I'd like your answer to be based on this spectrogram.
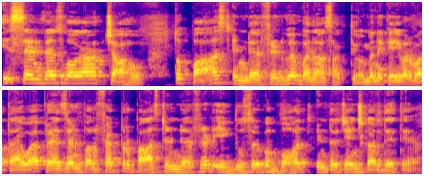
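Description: A man with an Indian accent teaching English grammar in Hindi, asking and answering his own questions and reading English examples slowly. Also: medium pitch, dark tone. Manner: breaks sentences into parts, asks and answers his own questions.

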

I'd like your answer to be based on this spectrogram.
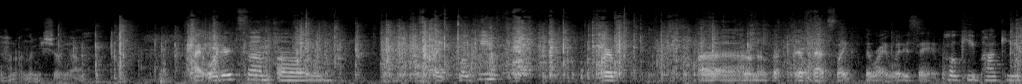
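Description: A woman's voice: medium pitch, gravelly, heavy background noise. Chatty young woman vlogging. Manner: chatty, rambling, many fillers. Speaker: vlogger, night-shift NICU nurse. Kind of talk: casual chat to camera.

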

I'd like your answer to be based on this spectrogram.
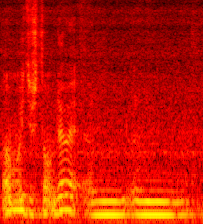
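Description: A middle-aged man, a football manager, talks through a post-match interview indoors. His voice sits a little high, and he restarts and repeats words as he goes. A faint background hum runs under the recording. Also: fairly even intonation, vocal fry, mellow, poor audio. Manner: halting, repeats words, plain-spoken. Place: indoor room by a stadium door.

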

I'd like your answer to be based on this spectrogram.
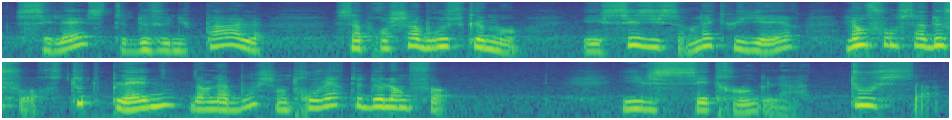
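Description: A woman narrating a classic short story aloud with an expressive, dramatic reading. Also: mid-range voice, breathy edge.

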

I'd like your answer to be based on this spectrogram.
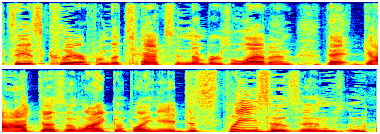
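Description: Animated high-voiced preacher man. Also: moderate pace. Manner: animated, chuckles often. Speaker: youth pastor. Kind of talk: sermon. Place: church.

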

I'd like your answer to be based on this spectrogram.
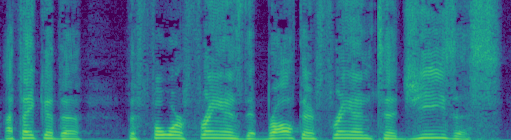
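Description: High-voiced man preaching a lively sermon. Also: measured pace. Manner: passionate, conversational preaching with repeated "man" and restarts. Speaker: pastor. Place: church sanctuary.

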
